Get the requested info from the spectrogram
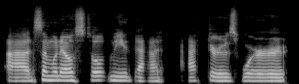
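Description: Woman, lowish pitch, conversational storytelling, interview guest, dry sound. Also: level tone, unhurried, a bit bright, clear, resonant tone, no room sound. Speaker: interview guest, theater director.

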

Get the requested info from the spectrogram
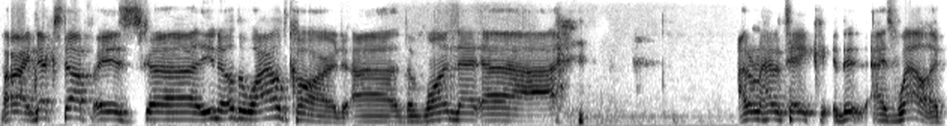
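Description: A man in his thirties co-hosting a casual video-call stream, rambling and halting with many fillers. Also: fairly high pitch, steady tone, sharp tone, rough recording. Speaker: livestream co-host. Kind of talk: casual chat about reality TV contestants.

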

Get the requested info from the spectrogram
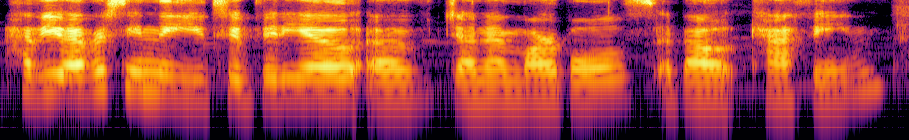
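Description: A woman in her thirties talks in a casual group chat, with music playing behind her. She is animated and prone to exclaiming, with an ordinary mid-range female pitch. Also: moderate pace, low-quality recording. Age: 30s.

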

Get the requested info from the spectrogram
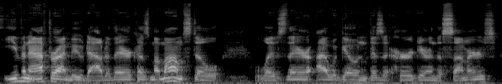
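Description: A man's voice: on the low side, fairly even intonation, fairly quick, bright, forceful tone. A man in his twenties, a podcast guest, chatting casually and rambling with lots of fillers and restarts. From United States. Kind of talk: casual conversation.

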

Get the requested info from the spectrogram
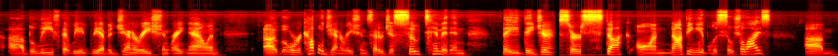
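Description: A male interviewer builds his questions slowly, pausing and rewording them mid-sentence. His voice sits at an ordinary pitch and is recorded dry and close. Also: a bit bright, dry recording, rough recording. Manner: thoughtful, halting, rephrases his questions.

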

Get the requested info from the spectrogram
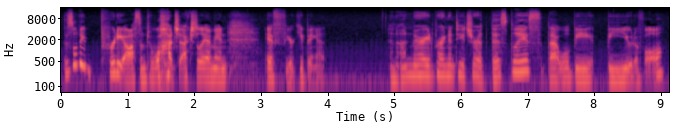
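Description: A woman's voice: sits low, animated, moderate pace, bright, forceful tone, dry recording, full character voice. A woman playing a jaded, blunt schoolteacher with a dry, sardonic manner, in a naturalistic audio drama. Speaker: actor in an audio play.

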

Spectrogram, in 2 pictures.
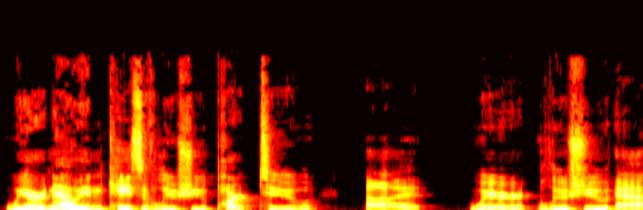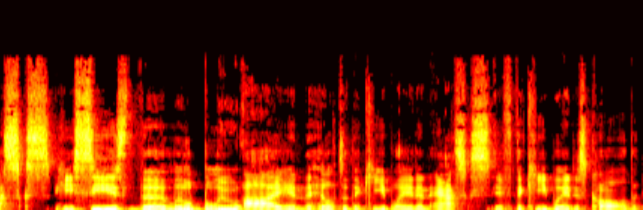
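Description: A man's voice: deep voice, unhurried, fairly bright tone. A man hosting a podcast, casually recapping a video game in a wry, sweary way. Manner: wry, swears casually, acts out quoted lines. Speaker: podcast host.

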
